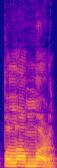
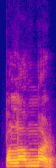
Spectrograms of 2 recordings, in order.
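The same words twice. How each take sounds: No difference in how they are said.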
